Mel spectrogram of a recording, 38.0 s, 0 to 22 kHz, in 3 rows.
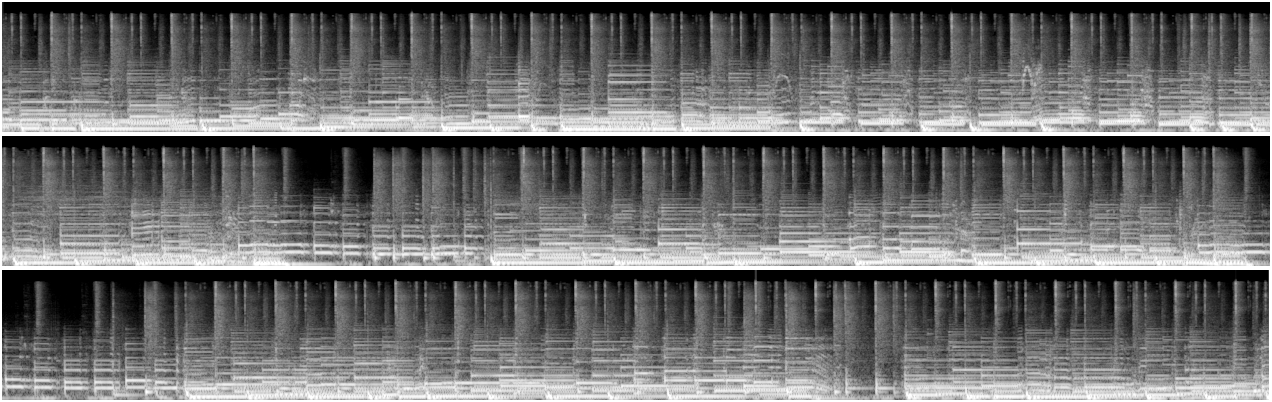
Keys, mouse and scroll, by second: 0.1 space, 2.2 space, 3.4 double click, 3.9 space, 5.5 space, 6.9 ctrl+z, 7.7 ctrl+z, 7.7 alt+scroll down 1, 7.9 space, 8.2 alt+scroll up 8, 10.4 space, 10.9 ctrl+Return, 19.0 alt+scroll up 1, 19.3 alt+right click, 25.2 alt+right click, 37.0 alt+click.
